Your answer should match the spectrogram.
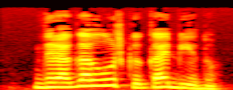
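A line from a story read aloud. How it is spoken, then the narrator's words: Grumbling. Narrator (Russian): пробурчал Лёва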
